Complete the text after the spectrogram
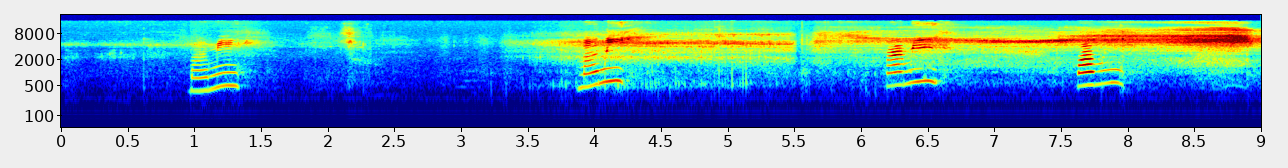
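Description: A plush toy squeaks as it is squeezed.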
